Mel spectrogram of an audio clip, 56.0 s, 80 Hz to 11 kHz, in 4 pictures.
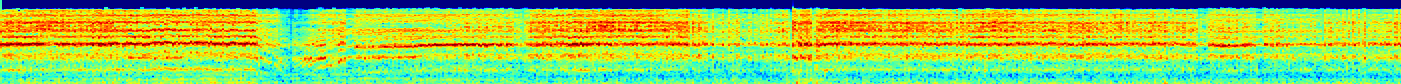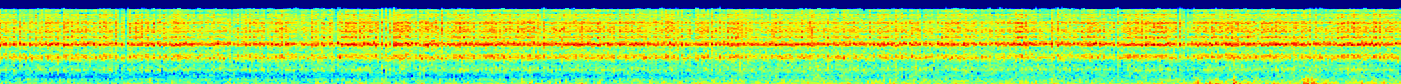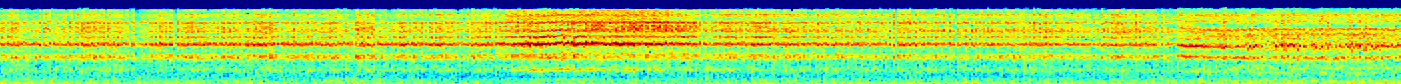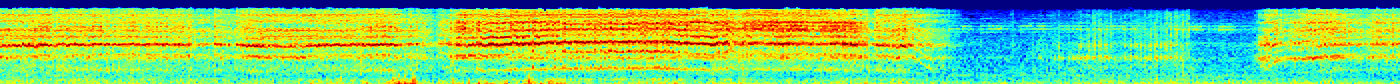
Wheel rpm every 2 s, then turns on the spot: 160, 130, 160, 160, 160, 170, 160, 170, 170, 160, 160, 170, 170, 160, 160, 160, 160, 170, 170, 160, 160, 170, 160, 160, 160, 110, 30, 90.
52-54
